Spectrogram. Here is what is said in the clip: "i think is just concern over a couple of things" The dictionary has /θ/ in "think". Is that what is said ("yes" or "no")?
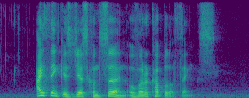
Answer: yes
